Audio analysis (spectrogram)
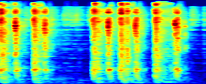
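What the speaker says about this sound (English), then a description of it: "this top flipper is not quite hitting with very much gusto" An electromechanical pinball machine's flippers fire in quick paired clacks, with three bursts of sharp, close thunks. The upper flipper's bands are tied loosely, so it strikes weakly.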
